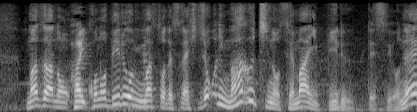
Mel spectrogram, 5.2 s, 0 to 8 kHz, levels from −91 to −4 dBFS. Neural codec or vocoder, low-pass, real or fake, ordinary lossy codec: none; 7.2 kHz; real; AAC, 32 kbps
